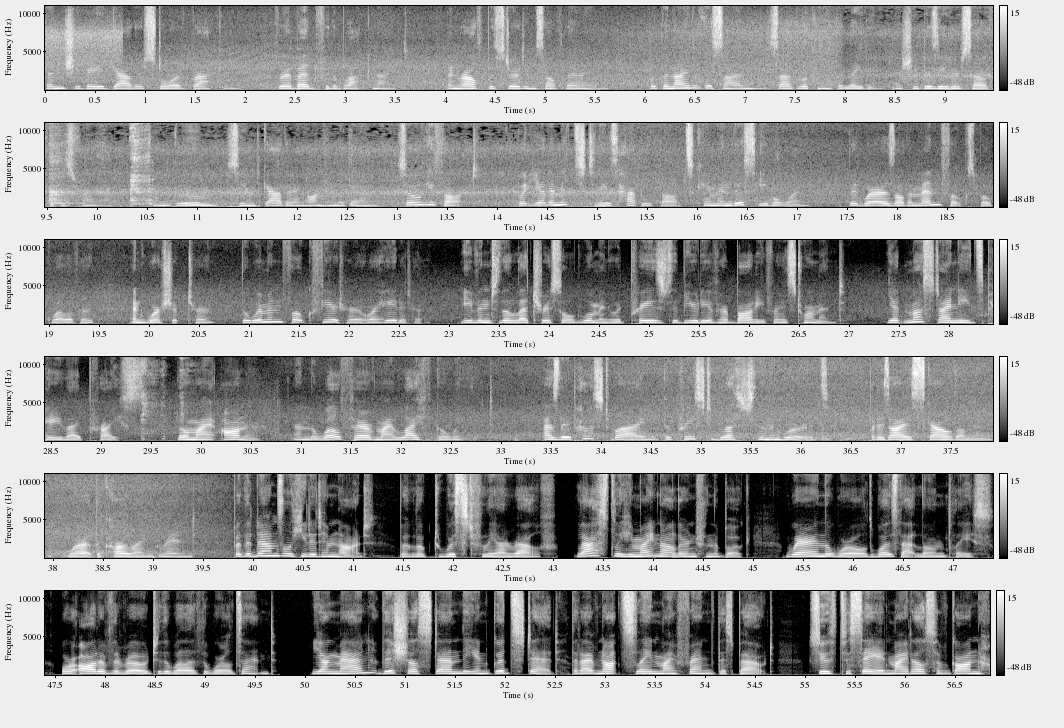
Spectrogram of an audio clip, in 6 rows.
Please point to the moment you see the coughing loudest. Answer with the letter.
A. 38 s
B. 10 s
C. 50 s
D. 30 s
B.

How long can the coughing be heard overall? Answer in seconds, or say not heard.
2 s.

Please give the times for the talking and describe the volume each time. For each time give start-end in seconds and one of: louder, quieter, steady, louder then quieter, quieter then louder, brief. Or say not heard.
0.0-32.8 steady
33.4-56.8 steady.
